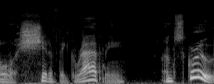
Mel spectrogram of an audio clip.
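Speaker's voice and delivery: ordinary delivery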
